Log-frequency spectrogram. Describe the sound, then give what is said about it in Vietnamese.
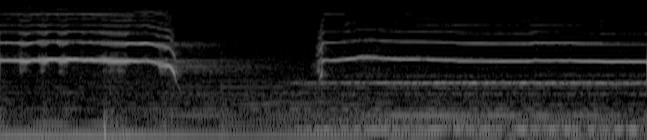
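A woman screaming outside, rendered as two high, piercing, whistle-like cries. The first ends in a sharp drop in pitch. After a short gap, the second holds steady to the end, faint over a low steady hum. “Cái đó là tiếng hét của một người đàn bà vang lên ở bên ngoài kia.”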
